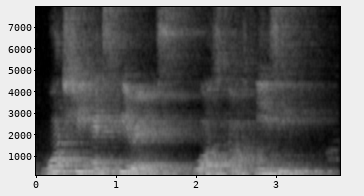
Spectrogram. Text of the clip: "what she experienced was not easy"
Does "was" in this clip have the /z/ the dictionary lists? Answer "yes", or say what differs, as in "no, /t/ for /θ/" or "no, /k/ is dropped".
yes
